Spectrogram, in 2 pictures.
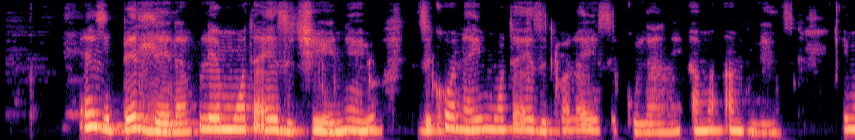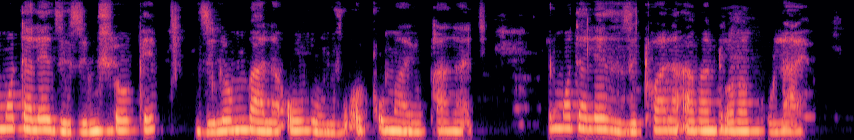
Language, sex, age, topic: North Ndebele, male, 36-49, health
